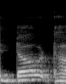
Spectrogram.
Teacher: इन व्यंजनों का उच्चारण करते समय हमारी जो जीभ होती है वो पहले उठकर मूर्धा का स्पर्श करती है। ठीक, फिर झटके के साथ नीचे आती है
